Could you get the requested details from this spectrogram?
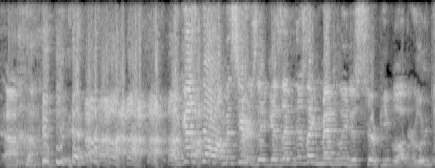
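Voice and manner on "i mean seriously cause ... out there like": ordinary talk, nothing marked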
